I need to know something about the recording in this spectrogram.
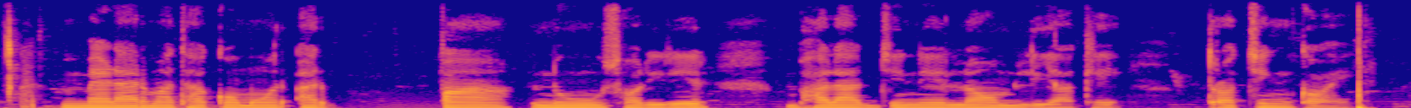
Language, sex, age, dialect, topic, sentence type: Bengali, male, 18-24, Western, agriculture, statement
